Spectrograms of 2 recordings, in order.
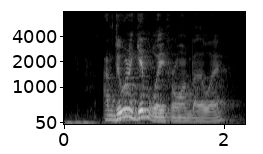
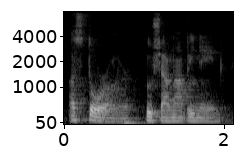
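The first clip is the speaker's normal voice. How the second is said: ordinary delivery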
